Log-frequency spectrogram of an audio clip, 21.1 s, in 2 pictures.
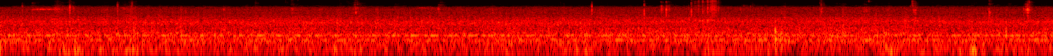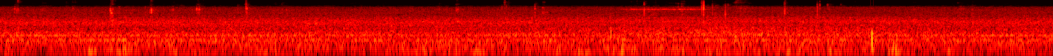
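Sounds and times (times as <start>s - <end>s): person chewing wetly: 2.2s - 4.5s, 5.9s - 14.2s, 14.8s - 16.1s, 16.8s - 19.4s.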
